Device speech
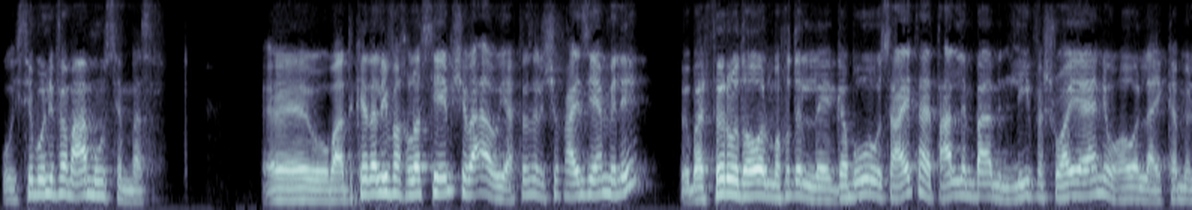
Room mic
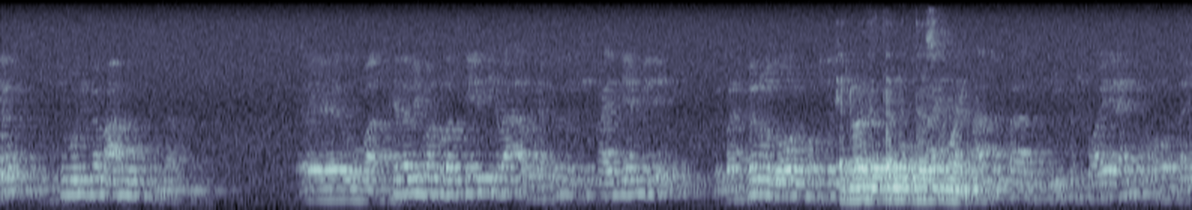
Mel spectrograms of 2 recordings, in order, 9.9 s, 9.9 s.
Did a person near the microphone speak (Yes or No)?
Yes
